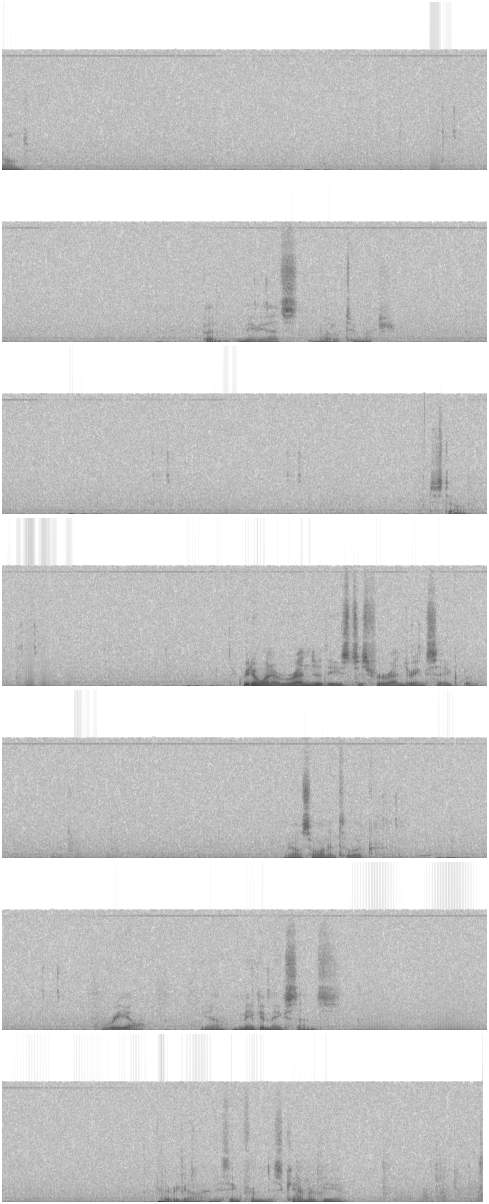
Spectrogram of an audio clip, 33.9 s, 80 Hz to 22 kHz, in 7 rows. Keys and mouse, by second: 0.8-2.4 middle drag, 2.4 Tab, 3.1 Tab, 4.4 click, 7.4 click, 8.0-9.5 middle drag, 10.3 g, 10.6 z, 11.3 click, 12.6 click, 14.7 click, 16.3 g, 16.5 z, 18.0 click, 19.3-23.1 middle drag, 23.1 click, 23.7 g, 23.9 z, 24.7 click, 25.8-26.7 middle drag, 26.7 click, 28.1-30.5 middle drag, 30.9 KP_0, 33.4-33.9 middle drag.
